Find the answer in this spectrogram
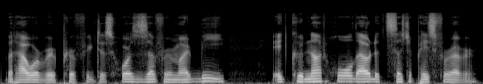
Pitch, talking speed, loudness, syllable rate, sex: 120 Hz, 225 wpm, -21 LUFS, 5.9 syllables/s, male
